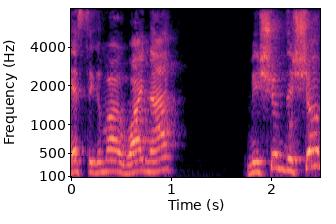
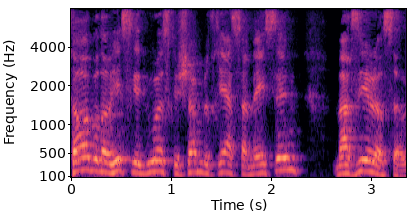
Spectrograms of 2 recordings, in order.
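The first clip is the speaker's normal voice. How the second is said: ordinary talk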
